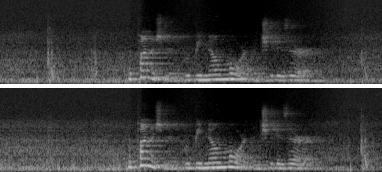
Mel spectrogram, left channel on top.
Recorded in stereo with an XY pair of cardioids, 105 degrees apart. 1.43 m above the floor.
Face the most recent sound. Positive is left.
turn(degrees=-45)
